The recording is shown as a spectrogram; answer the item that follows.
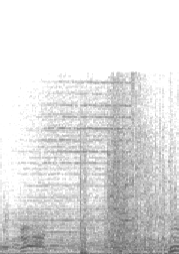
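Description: A short shout, then a little past halfway a sudden crash with a bright hissing rush like breaking glass, over background music.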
